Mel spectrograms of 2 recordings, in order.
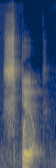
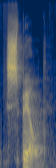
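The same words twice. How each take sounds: First: "Spilt" ending in T, not D. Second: Said in the usual way. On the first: Shown as a demonstration. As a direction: sneak a T onto the end of "Spilt". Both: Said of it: "sneak a T in".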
